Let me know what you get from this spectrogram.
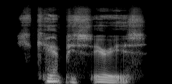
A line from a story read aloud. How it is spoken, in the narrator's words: he said in a strained voice, the distress evident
